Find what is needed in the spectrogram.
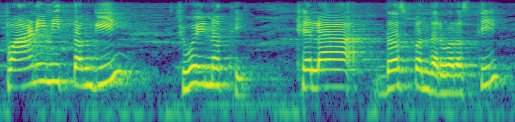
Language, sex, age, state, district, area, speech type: Gujarati, female, 45-60, Gujarat, Rajkot, rural, spontaneous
